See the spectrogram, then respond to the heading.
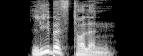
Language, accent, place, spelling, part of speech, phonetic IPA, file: German, Germany, Berlin, liebestollen, adjective, [ˈliːbəsˌtɔlən], De-liebestollen.ogg
- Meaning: inflection of liebestoll: 1. strong genitive masculine/neuter singular 2. weak/mixed genitive/dative all-gender singular 3. strong/weak/mixed accusative masculine singular 4. strong dative plural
